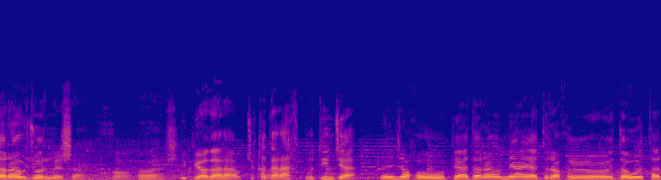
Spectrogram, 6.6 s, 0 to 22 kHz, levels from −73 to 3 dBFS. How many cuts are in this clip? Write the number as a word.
zero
